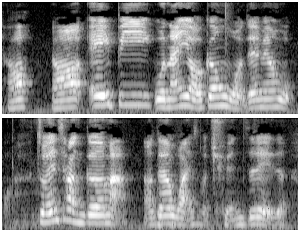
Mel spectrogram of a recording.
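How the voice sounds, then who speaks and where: A woman from Taiwan, hosting a podcast and telling a rambling, animated story with many restarts. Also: medium pitch, fairly quick. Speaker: podcast host. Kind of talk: casual chat, storytelling.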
